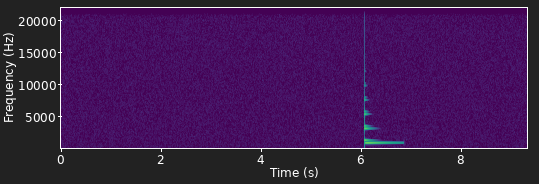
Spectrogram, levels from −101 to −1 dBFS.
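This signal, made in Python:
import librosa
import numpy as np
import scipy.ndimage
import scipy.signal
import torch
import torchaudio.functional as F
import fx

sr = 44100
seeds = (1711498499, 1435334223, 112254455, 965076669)

y = fx.fm2(sr, length_s=0.79, level_db=-20.5, carrier_hz=920.0, ratio=2.43, index=2.3, index_s=0.32, decay_s=1.57, shape='exponential')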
